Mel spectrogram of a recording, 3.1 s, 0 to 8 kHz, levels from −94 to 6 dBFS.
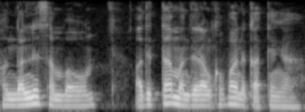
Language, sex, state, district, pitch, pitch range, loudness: Garo, male, Meghalaya, North Garo Hills, 115 Hz, 105-120 Hz, -16 LUFS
